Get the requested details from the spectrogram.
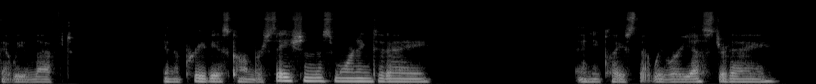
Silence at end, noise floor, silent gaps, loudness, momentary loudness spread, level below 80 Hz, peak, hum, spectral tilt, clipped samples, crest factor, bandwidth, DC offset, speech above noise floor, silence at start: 0.4 s; -86 dBFS; none; -33 LUFS; 12 LU; -74 dBFS; -14 dBFS; none; -6.5 dB/octave; under 0.1%; 20 dB; 12.5 kHz; under 0.1%; 53 dB; 0 s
